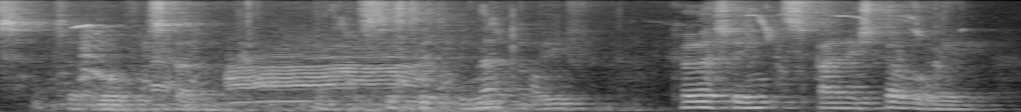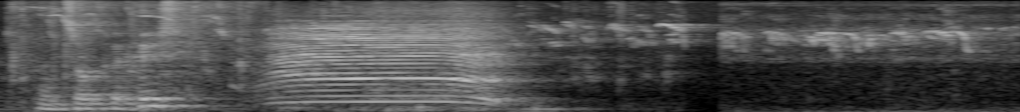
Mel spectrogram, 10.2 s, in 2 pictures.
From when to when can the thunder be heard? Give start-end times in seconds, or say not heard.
0.1-2.6.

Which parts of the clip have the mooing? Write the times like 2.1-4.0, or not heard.
0.8-2.8, 5.2-7.7.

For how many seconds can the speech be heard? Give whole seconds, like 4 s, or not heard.
6 s.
